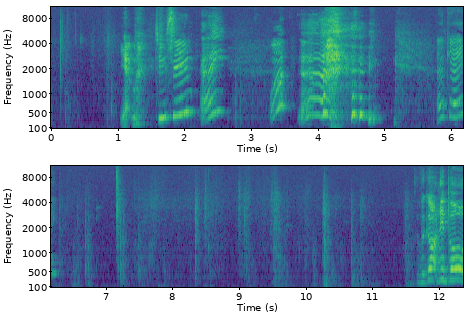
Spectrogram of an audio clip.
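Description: A young woman laughs and talks softly close by.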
